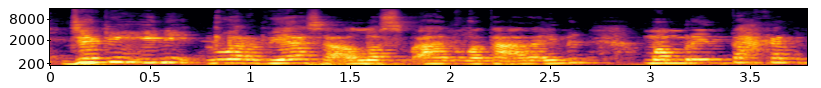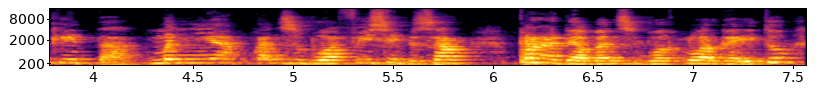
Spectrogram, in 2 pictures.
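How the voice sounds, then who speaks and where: A man preaching in a lively, teasing way, often turning to address the mothers in the audience. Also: sits high. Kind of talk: religious lecture. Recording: distant mic.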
